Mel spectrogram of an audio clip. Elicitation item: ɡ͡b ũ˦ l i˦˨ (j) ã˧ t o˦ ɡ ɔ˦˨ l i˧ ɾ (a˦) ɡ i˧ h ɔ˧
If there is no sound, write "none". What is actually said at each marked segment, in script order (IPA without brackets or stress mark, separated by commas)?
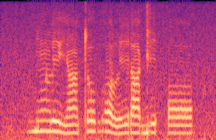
j, a˧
